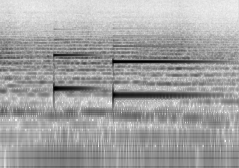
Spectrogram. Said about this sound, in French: Après trois coups de sonnette sans réponse, les deux associés se posent des questions quant à la présence de Mine.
